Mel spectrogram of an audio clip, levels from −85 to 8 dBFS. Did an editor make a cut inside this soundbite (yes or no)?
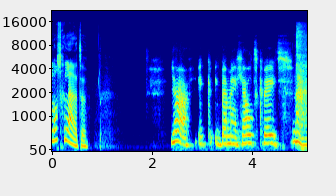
no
